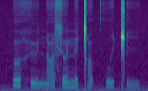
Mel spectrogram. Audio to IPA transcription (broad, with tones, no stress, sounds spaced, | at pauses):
ɵ˦ h y˨ n ɑ˨ s ø˦ n e˨ ǀ ɑ˨ kʷʰ i˦ ǁ i˨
